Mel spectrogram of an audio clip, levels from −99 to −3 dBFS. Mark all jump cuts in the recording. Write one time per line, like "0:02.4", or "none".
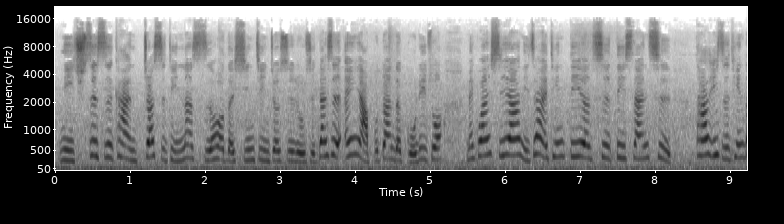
0:05.0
